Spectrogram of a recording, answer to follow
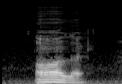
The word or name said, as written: Ale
